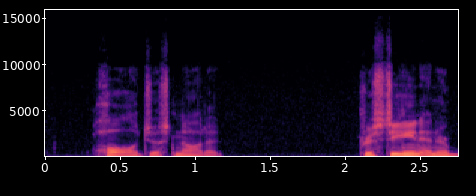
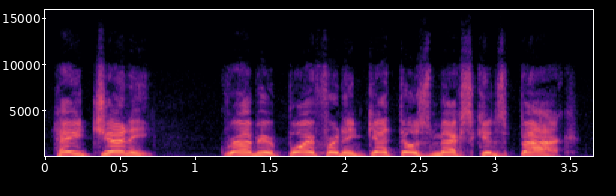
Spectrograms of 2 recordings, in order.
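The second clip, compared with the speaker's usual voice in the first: much higher, louder yell across the hill; 12 semitones higher, 5 dB louder than usual. A narrator's reading. Supervisor ordering the teen to chase the runaways, yelling. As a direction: call out loud to the girl far off. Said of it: "yelled Ozzy".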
